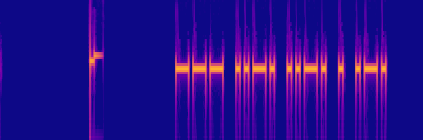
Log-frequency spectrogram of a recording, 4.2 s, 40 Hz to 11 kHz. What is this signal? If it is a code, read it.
Morse code, heard as a keyed tone, about 28 wpm, 700 Hz. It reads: OFFER
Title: Sentences from Top 900 Words - New Word Drill - 28wpm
